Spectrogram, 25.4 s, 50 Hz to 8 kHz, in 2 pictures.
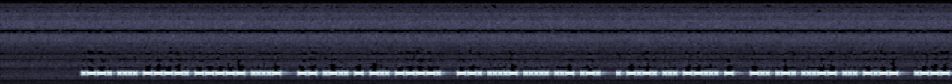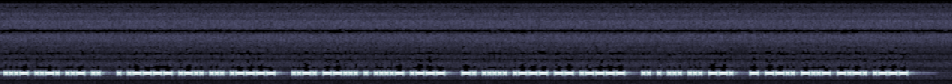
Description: Morse code, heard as a keyed tone, machine-sent, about 35 wpm, 1130 Hz, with room echo. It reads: PH904 MLTD9 G45UR ECS7T DR3SY JVFUI E1LS1 F7E4J N5JM1 IESSG TZXCJ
